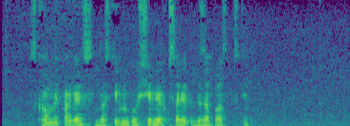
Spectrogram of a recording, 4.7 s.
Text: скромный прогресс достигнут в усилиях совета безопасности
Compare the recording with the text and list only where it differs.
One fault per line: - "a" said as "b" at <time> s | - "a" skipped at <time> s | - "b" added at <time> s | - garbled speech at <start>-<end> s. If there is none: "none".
none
